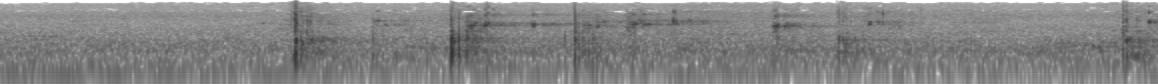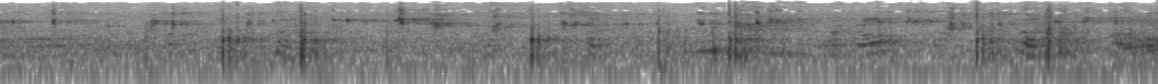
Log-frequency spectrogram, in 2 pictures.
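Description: Tennis balls being hit by rackets and bouncing on a hard court during a doubles rally: a dozen or so sharp pops at irregular intervals, quiet against a low steady hum.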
